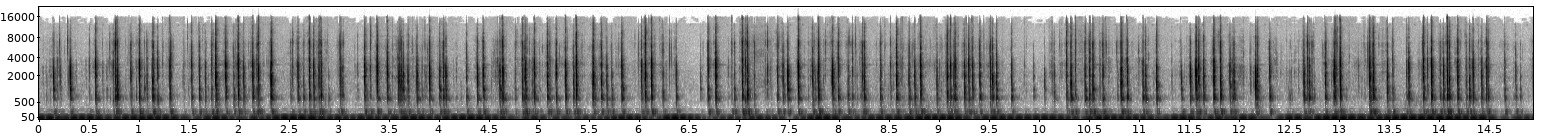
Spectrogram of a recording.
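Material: Plastic.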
